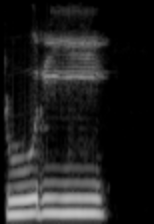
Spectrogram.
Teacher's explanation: تري. لدينا يا ساكنة ما قبلها راء مكسورة مرققة، فالمد الطبيعي يمد بمقدار حركتين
